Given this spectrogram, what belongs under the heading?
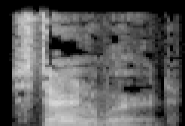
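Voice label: "sternward", British English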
